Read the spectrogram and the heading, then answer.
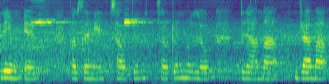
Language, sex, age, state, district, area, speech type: Bodo, female, 18-30, Assam, Chirang, rural, spontaneous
